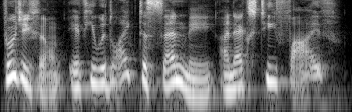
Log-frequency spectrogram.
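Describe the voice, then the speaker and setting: A middle-aged man from South Texas, hosting a casual conversation, halting and repeating words, with a joking manner. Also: high voice, sing-song, vocal fry, mellow, husky. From South Texas, USA. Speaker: host.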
